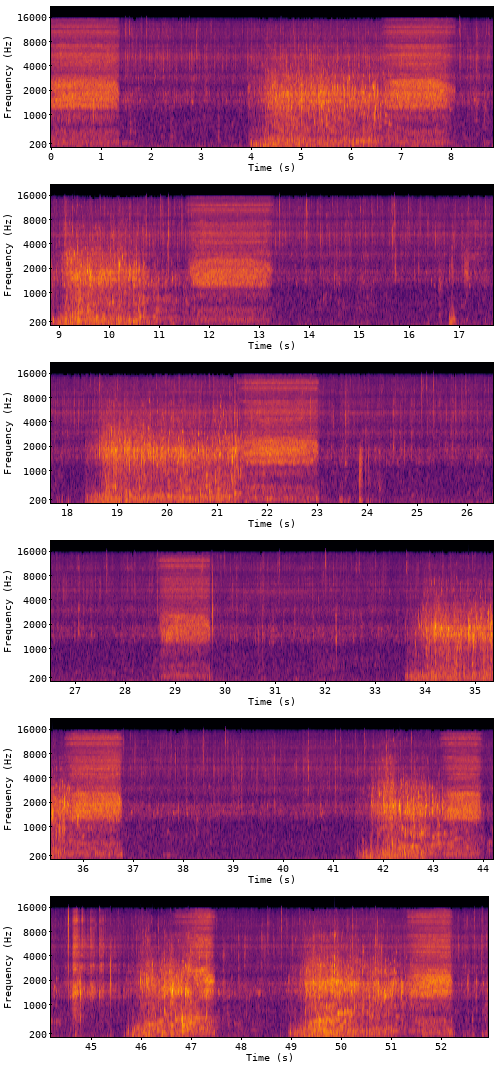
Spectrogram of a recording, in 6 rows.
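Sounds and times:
regulator hissing on inhale: 0.0 - 1.4, 6.6 - 8.2, 11.5 - 13.3, 21.4 - 23.1, 28.7 - 29.8, 35.6 - 36.8, 43.1 - 44.1, 46.6 - 47.6, 51.1 - 52.4
exhaled bubbles underwater: 3.7 - 13.3, 16.6 - 24.4, 33.5 - 38.2, 41.3 - 44.6, 45.4 - 52.9.

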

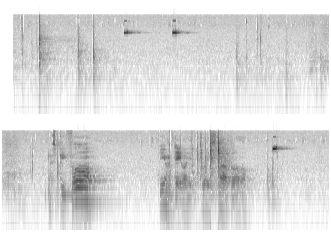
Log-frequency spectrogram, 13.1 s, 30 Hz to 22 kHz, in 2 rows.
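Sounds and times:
short high beeps: 2.4 - 3.9, 12.0 - 12.4.

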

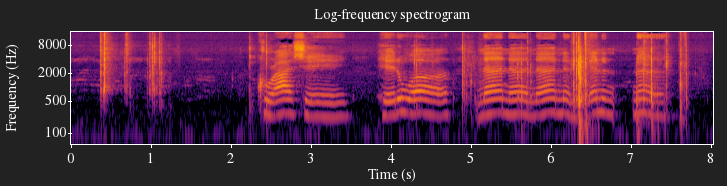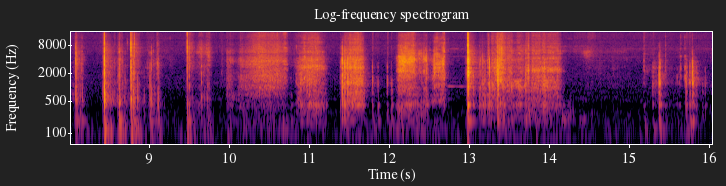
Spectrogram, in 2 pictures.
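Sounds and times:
plastic tubs knocking together: 4.9 - 9.2
plastic mould scraping on table: 9.0 - 14.2.

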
